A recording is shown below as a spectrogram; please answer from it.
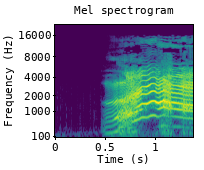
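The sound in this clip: A voice imitates a screaming, crying baby with one loud, strained, high wail that begins abruptly after a short silence and holds to the end.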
